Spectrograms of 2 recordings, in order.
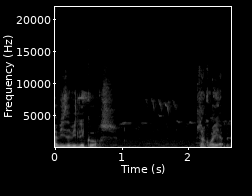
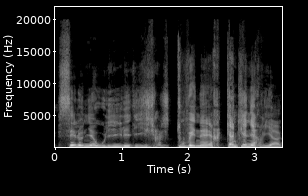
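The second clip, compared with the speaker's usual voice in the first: louder and higher, slow mock rage; mock fired-up; 6 semitones higher, 8 dB louder than usual. Streamer to chat, hamming up an angry tree's name. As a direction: play the tree as furious, hammed up. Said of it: "cinq fois énervé".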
